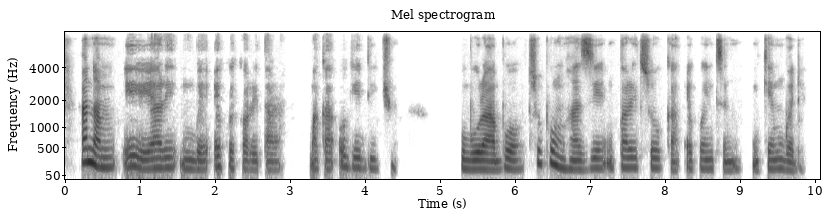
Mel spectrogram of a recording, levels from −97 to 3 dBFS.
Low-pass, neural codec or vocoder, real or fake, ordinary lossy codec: 7.2 kHz; none; real; Opus, 16 kbps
